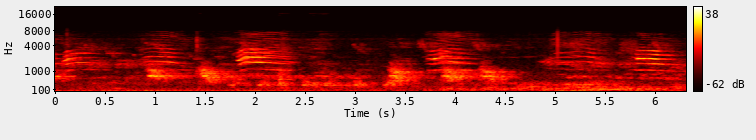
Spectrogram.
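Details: Several short domestic cat meows follow one another irregularly, each bright and arching in pitch, with low background murmur of people.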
